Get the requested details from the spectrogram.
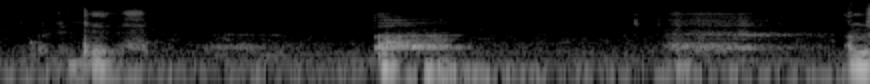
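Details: Several short, forceful sneezes with a vocal catch, separated by quiet pauses, after "Oh my god, excuse me, it was so big, I sneezed on you": strong sneezes.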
